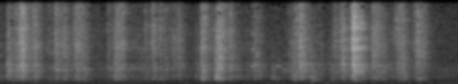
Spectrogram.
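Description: Scattered short rustles and light knocks from someone moving about and handling things off-camera, about a dozen irregular noises, over a faint steady low hum.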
